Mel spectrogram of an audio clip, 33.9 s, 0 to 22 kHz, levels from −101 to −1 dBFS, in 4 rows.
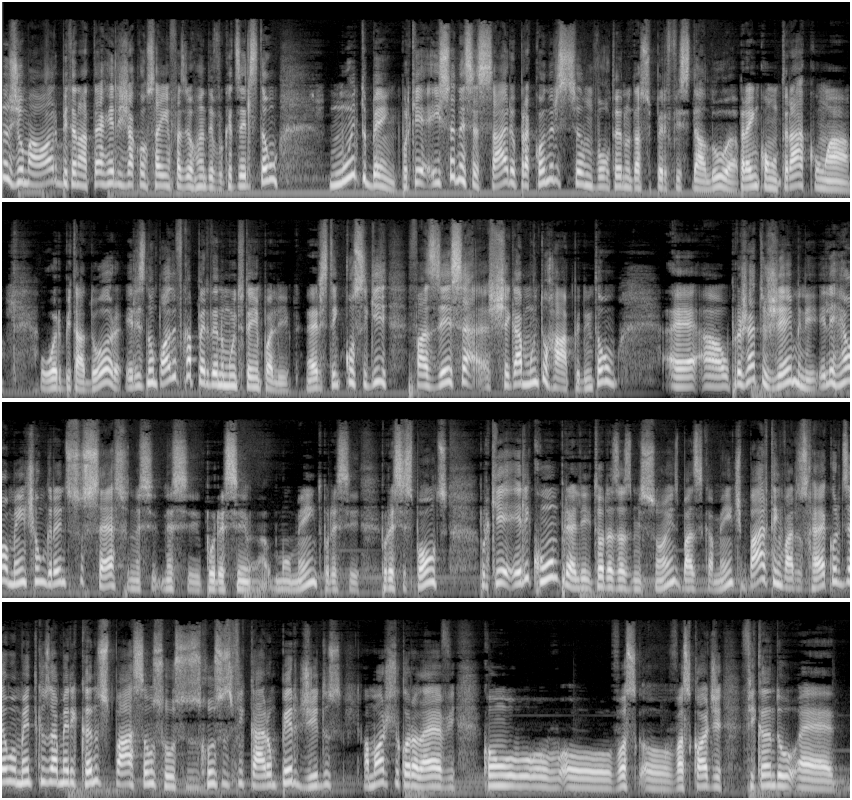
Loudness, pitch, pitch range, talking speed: -19 LUFS, 180 Hz, 150-220 Hz, 195 wpm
